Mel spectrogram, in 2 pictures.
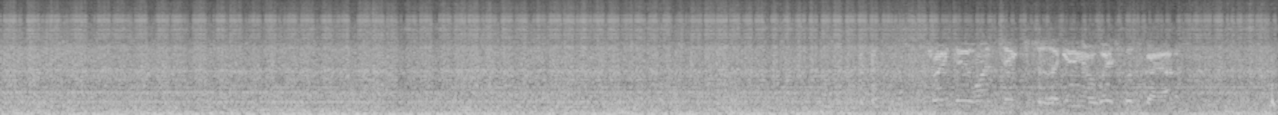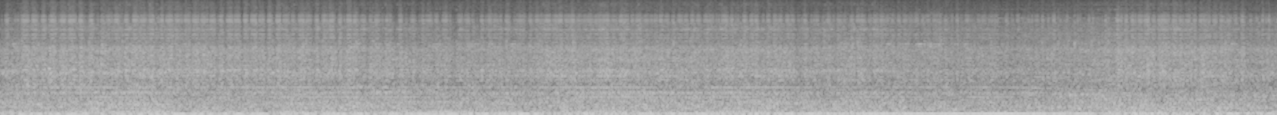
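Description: A locomotive engine rumbles steadily while moving.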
